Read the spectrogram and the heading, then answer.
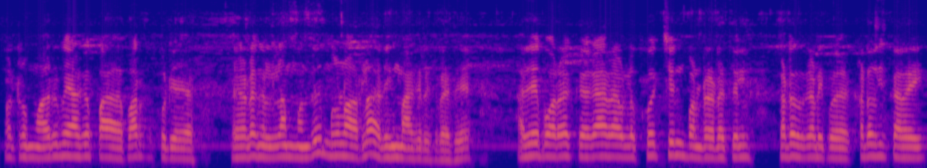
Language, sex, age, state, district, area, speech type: Tamil, male, 45-60, Tamil Nadu, Krishnagiri, rural, spontaneous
